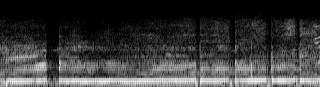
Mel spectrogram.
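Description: Stock car race cars roar at a fair in Koumac. Their engines make a loud, steady droning snarl, broken by a few brief dips where the revs drop and pick up again.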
